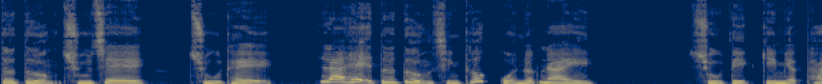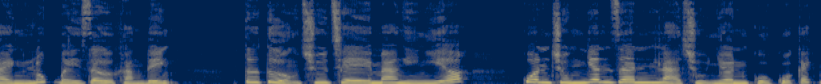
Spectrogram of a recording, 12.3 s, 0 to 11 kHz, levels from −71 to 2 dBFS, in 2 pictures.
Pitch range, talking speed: 195-275 Hz, 205 wpm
